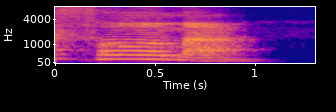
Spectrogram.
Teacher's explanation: o brasileiro transfere a nasalização do m para vogal anterior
